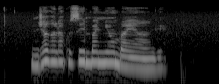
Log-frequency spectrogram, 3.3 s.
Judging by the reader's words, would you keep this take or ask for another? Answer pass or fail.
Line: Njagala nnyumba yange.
fail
